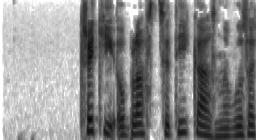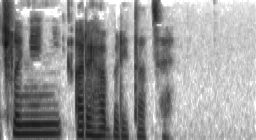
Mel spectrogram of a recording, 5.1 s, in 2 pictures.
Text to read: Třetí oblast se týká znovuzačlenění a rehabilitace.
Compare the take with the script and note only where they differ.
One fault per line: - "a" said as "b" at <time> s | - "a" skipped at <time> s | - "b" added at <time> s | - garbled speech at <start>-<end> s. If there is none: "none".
none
